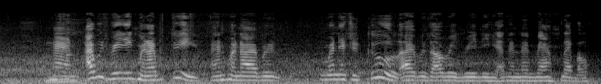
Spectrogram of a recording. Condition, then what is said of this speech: Deafness. Maybe these parents thought that because my voice sounded different, I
